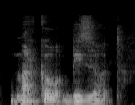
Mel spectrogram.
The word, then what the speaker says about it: Marco Bizot: Marco Bizot. If you want to say it 3 times, make sure you pronounce the T by the time you get to the end.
